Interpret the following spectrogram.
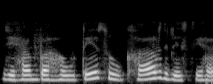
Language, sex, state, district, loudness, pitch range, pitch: Chhattisgarhi, female, Chhattisgarh, Raigarh, -16 LUFS, 210-245 Hz, 220 Hz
